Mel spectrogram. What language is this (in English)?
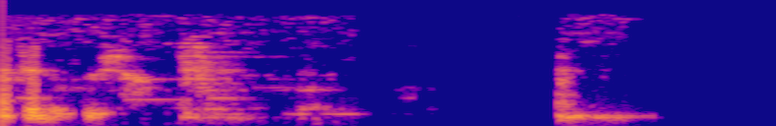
Chinese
